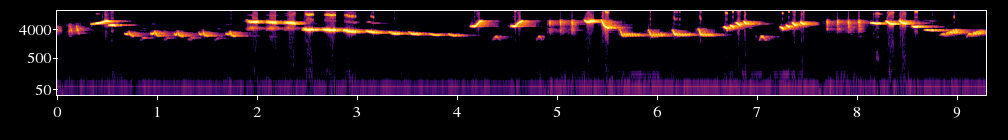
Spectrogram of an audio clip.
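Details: Tledekan gunung singing a melodious song of clear high whistles: quick repeated notes, long descending slurred glides and short trilled bursts, delivered continuously with no other sounds.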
